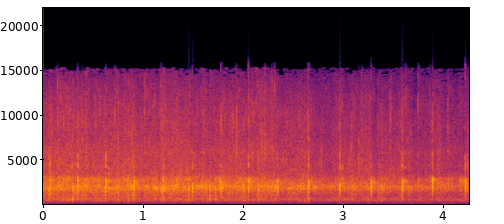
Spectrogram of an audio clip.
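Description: Arena crowd applauding, a steady patter of many hands with individual sharp claps standing out.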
